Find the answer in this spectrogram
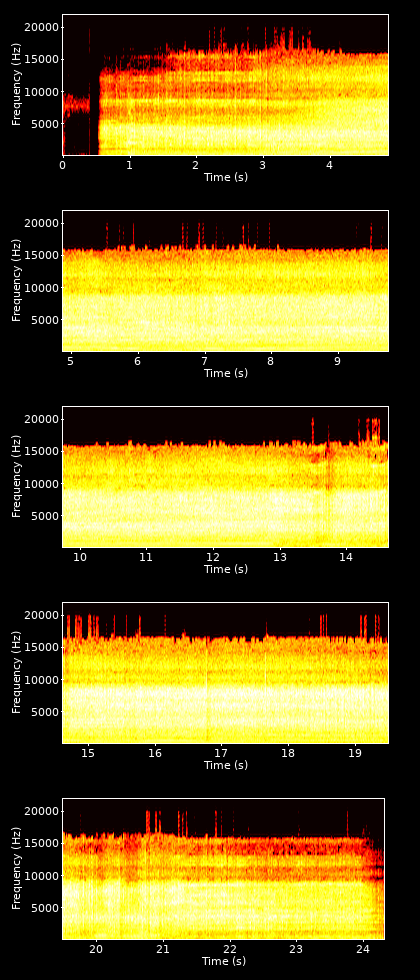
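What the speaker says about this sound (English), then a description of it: "We'll grab the chainsaw." A chainsaw roars loud and close, its pitch dipping and rising as it bites through wood in one long cut, then a second pass after a brief lull.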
